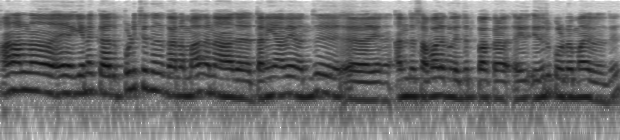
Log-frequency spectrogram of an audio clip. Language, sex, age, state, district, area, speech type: Tamil, male, 30-45, Tamil Nadu, Cuddalore, urban, spontaneous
